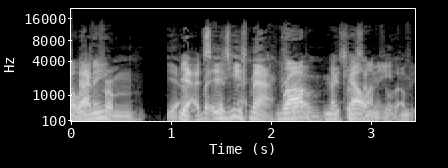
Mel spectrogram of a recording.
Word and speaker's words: McElhenney: from yeah he's mad Rob McElhenney Rob McGee Lanie Rob I think it's Mick Eleni Rob Nicolini apparently Ubisoft is producing their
